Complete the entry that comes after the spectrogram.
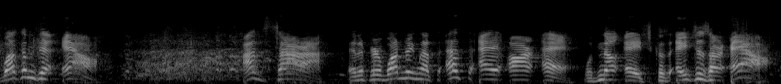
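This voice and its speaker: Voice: medium pitch, sing-song, unhurried, vocal fry, a crowd in the background. A performer voicing a giggly, airheaded young woman in a noisy, clicky clip.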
